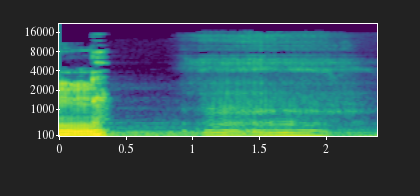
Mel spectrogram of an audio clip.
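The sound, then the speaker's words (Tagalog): A person snoring: one drawn-out, low rumbling inhale rattles for about a second, moderately quiet, after a brief louder burst of sound at the very start. “Parang dito rin sa aking pwesto ngayon, may naririnig akong humihilik na.”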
